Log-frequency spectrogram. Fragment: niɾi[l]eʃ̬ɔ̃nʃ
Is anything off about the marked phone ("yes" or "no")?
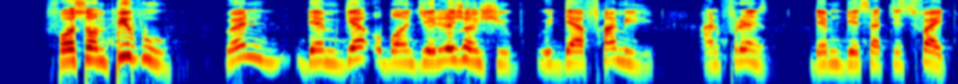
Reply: no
